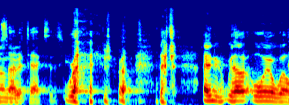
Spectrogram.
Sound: chuckles

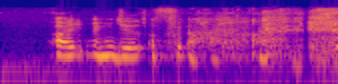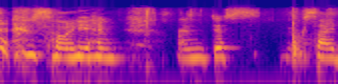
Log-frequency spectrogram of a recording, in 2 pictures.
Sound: laughs

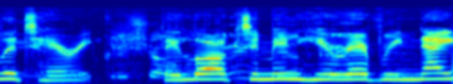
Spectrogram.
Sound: speaking alternate language

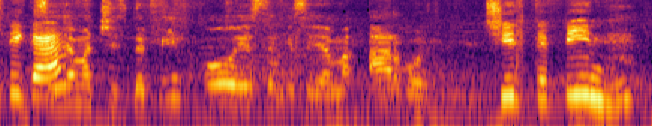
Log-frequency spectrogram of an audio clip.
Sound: in Spanish

